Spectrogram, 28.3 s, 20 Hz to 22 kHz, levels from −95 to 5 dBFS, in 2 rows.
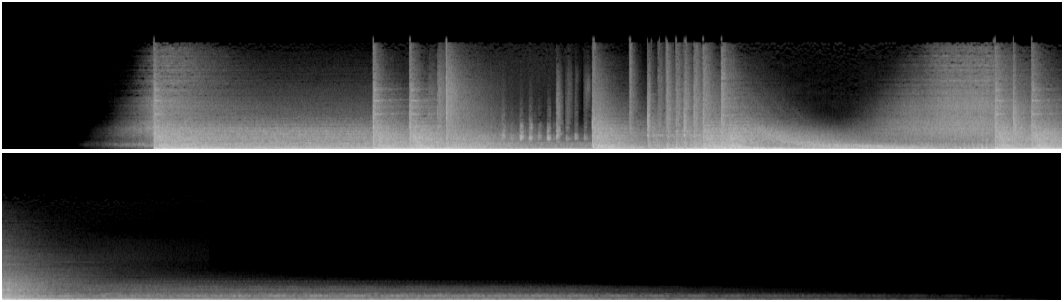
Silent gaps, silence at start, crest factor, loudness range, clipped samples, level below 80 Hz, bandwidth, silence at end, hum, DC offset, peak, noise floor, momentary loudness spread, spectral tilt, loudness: none; 1.75 s; 18 dB; 21 LU; under 0.1%; -20 dBFS; 16 kHz; 6.25 s; none; under 0.1%; 0 dBFS; -87 dBFS; 23 LU; -5.5 dB/octave; -18 LUFS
